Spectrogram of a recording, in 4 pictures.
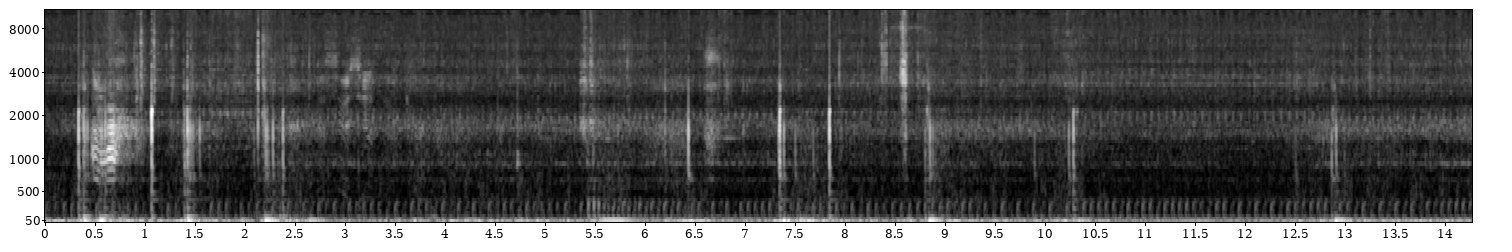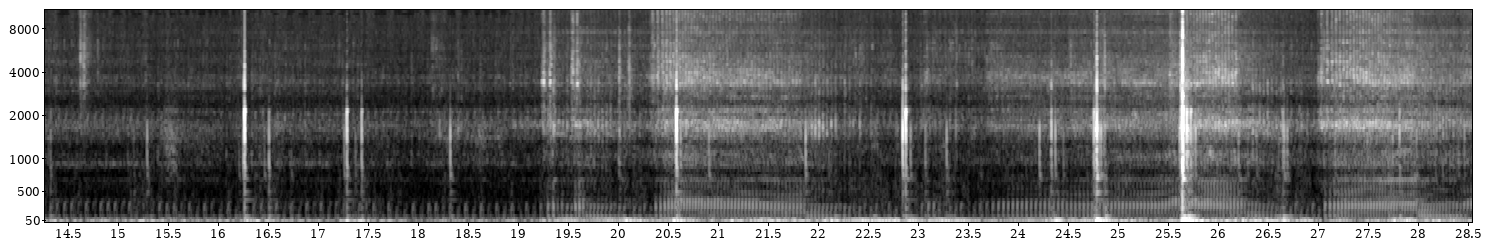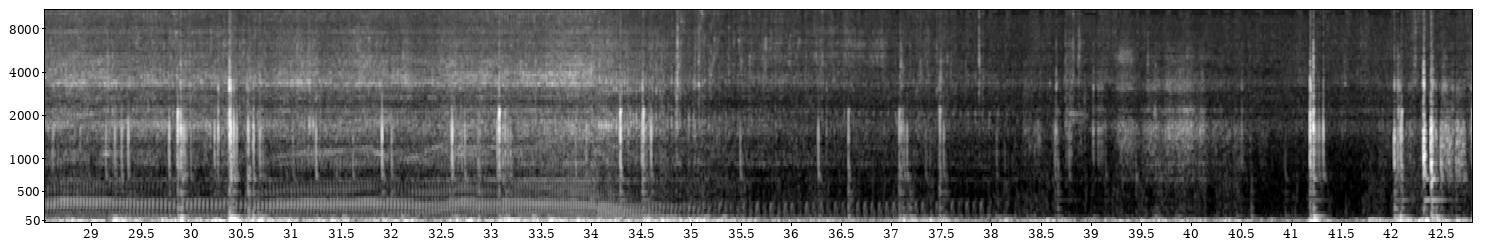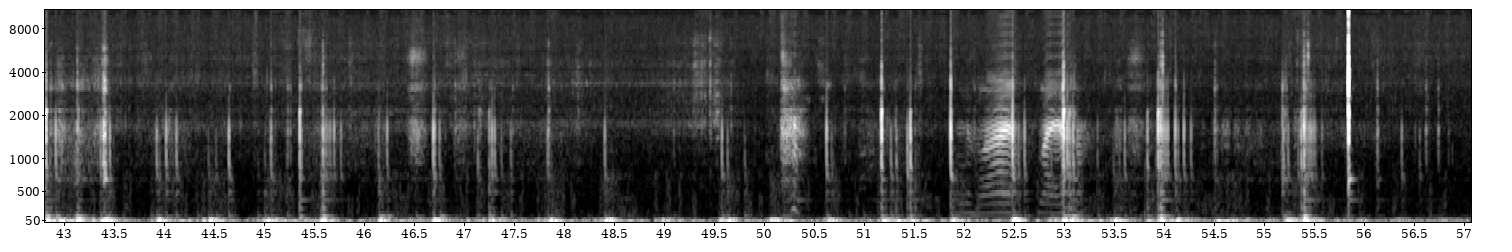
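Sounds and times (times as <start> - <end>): dirt bike engine revving: 19.3 - 22.3, 23.7 - 36.5.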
